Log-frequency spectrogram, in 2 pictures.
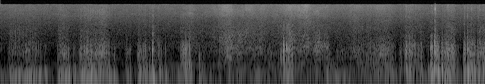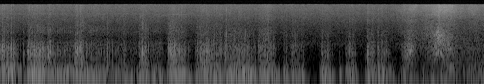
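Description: A soft, stuffed, square printed fabric throw pillow is held up and scratched with fingertips and nails along its surface and edge. The result is an irregular run of quick, rustling scratches with a heavy low rumble underneath and occasional brighter, hissy bursts.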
